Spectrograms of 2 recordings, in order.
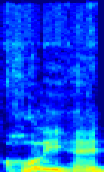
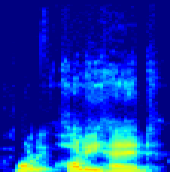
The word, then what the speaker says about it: Holyhead: It's come from Claire Hughes, and she asked, why is Holyhead and Holywell pronounced as Holly, if you don't mind me asking?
